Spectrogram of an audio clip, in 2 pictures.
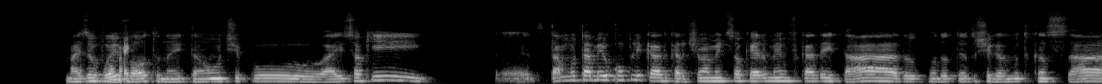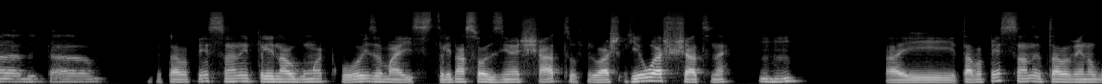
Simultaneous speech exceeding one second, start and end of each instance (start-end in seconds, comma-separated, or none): none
